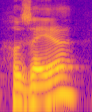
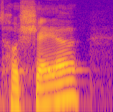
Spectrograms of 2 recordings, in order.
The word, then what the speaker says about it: Hosea: The, his name, Hosea, could also be pronounced Hoshea, which is the same root as Yeshua, which means salvation.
